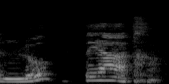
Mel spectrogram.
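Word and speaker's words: le théâtre: এরপরে এল ও, লো তে আশ, থে বলবো না কারণ আশের উচ্চারণ নাই। তে এ, তে আছে আ, লিখলাম আ, তে এর ও, থয়ের ফলা, তাহলে লো তেয়াত্র, লো তেয়াত্র।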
